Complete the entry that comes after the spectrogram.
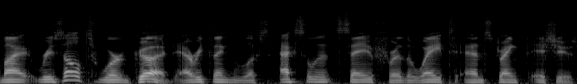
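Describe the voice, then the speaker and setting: A man speaks in an ordinary speaking voice at a fairly slow pace, with fairly even intonation and hardly any pauses. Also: fairly low pitch for a man. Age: 60s. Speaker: newsletter publisher and podcast host. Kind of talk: scripted news reading.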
